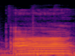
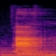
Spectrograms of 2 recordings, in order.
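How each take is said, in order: First: The pitch stays level throughout. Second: The pitch falls sharply from high to low. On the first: "it's flat" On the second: "ambayo inashuka"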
